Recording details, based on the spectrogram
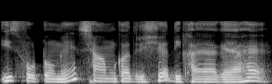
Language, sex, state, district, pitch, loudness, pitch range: Hindi, male, Assam, Kamrup Metropolitan, 130 Hz, -13 LUFS, 120-145 Hz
